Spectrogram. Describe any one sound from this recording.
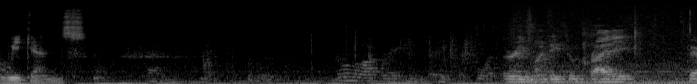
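A middle-aged man speaks calmly into a handheld microphone.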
